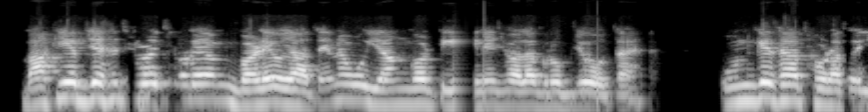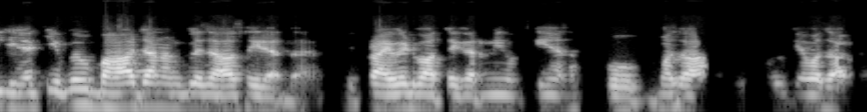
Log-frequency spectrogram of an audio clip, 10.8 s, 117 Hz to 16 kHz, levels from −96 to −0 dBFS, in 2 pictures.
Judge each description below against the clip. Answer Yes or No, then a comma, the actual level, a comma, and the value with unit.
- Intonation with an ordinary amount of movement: No, wide, 6.1 semitones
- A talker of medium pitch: Yes, medium, 155 Hz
